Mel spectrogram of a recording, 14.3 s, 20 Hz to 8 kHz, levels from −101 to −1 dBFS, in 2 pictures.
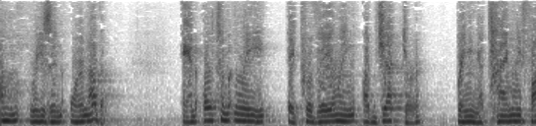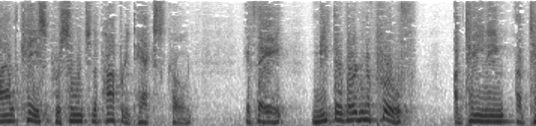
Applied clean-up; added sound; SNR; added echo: none; none; none; none.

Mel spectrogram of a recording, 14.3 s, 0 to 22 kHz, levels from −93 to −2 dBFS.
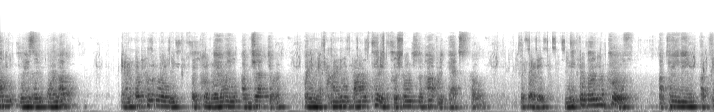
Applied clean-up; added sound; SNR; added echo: neural separator model SepFormer DNS4.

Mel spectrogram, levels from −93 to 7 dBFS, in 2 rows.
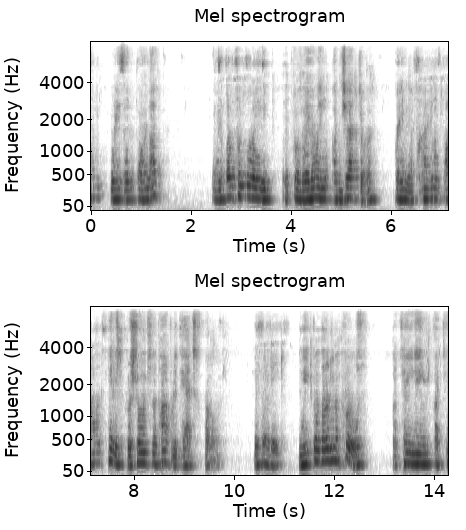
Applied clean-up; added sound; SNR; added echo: neural mask model DeepFilterNet 3.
